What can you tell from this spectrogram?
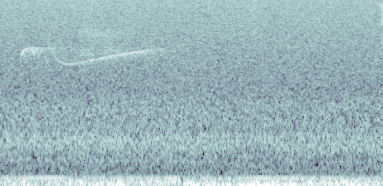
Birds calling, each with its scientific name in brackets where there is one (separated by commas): Eastern Wood-Pewee (Contopus virens)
